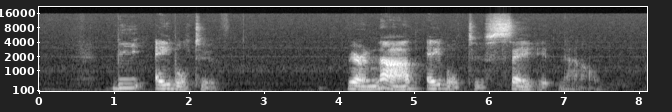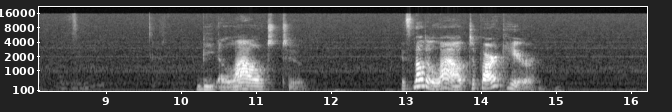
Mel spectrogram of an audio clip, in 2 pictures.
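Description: A young woman speaks clearly and calmly close to a microphone, in short phrases with pauses.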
